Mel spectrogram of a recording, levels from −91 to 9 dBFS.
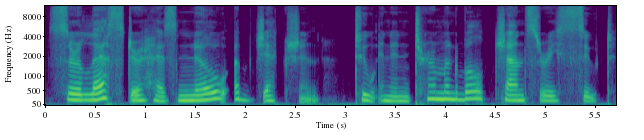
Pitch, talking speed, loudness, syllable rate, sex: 185 Hz, 105 wpm, -19 LUFS, 3.9 syllables/s, female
